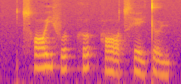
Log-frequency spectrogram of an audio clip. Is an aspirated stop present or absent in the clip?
present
